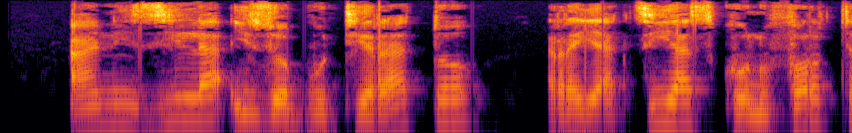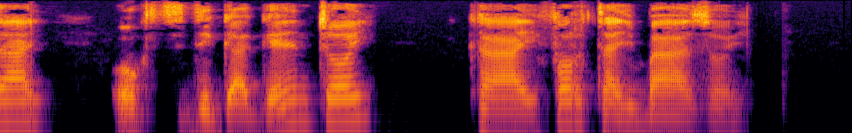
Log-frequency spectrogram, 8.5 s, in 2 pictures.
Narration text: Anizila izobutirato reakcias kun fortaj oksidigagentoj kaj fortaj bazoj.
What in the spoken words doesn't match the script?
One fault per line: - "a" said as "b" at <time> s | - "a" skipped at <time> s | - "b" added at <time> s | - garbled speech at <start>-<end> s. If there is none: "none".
none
